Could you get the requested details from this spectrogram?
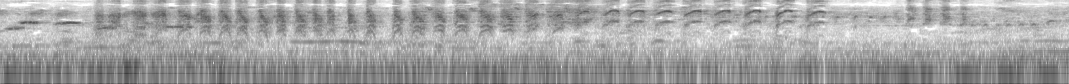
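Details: Green leafbird lure song: a dense run of rapidly repeated high, bright notes lasting about four seconds, pulsing several times per second, ending with a few chirps and a brief pause.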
